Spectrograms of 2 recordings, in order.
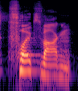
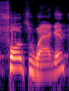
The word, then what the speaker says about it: Volkswagen: be like okay yes english people we pronounce it fox wagon but if you want to be accurate just like you know pronouncing geria as gorilla is wrong but sure people will know what you mean it's volkswagen if you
